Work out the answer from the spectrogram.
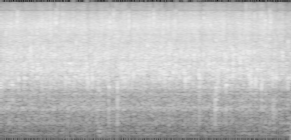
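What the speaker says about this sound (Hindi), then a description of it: "बीच में जाएगा जो कि हमारे अनियन है, अदरक और लहसुन का पेस्ट, और इसको अच्छी तरह गोल्डन कर लें।" Onion with ginger-garlic paste sizzles steadily in hot oil, a loud, dense, continuous frying hiss with faint stirring clicks, close up and with no voices.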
